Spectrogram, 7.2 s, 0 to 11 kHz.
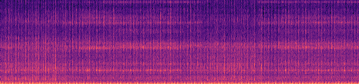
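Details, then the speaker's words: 1995 Ducati 900SS SP V-twin idling with open belt covers: light, even metallic rattle from the dry clutch and belts over the lumpy beat, quiet now and louder with the clutch pulled in; normal, nothing wrong. "Now, here's that clutch and the belts. Not very loud right now. It's louder with the clutch pulled in."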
